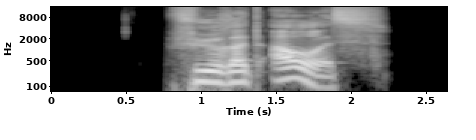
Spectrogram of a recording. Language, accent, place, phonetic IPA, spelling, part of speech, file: German, Germany, Berlin, [ˌfyːʁət ˈaʊ̯s], führet aus, verb, De-führet aus.ogg
- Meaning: second-person plural subjunctive I of ausführen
